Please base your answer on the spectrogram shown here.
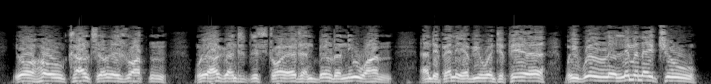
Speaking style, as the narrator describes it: Getting wilder and wilder, screamed

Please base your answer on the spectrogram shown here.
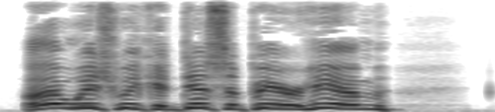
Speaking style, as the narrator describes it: Colonel Cathcart blurted out peevishly

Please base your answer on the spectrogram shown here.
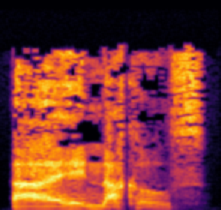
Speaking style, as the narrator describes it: he said with a chuckle

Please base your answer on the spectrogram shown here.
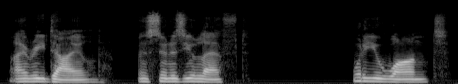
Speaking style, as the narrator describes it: Her voice sank into a dreary drone of despond

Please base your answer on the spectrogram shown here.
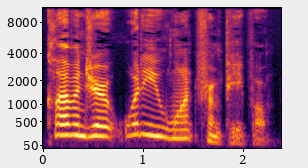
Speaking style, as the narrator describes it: Dunbar had replied wearily above the noises of the officers' club

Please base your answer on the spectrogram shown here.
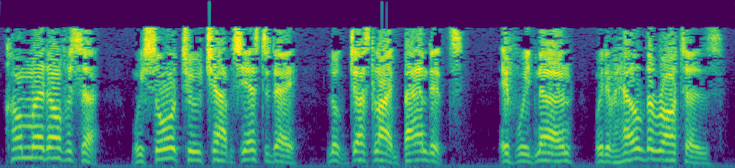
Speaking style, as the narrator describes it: The ordinary working man, the man with the bad leg, suddenly remembers and shouts after me

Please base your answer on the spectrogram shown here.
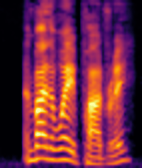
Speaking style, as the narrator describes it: he warned coldly

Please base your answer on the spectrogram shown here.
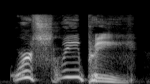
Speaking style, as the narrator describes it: Orr whined

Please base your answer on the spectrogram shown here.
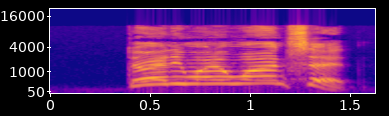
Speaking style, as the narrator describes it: Yossarian shouted back

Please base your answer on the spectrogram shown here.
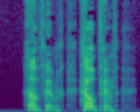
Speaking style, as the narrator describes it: Dobbs sobbed

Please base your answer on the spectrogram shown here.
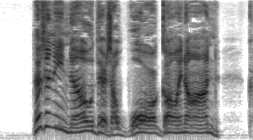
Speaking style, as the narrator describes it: Colonel Cathcart yelled out suddenly

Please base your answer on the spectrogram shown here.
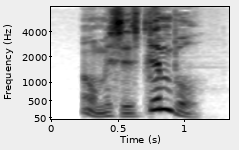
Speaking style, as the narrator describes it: exclaimed Jane

